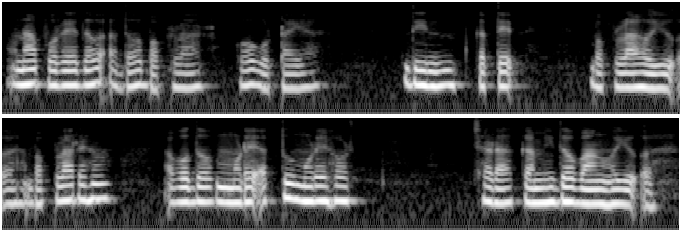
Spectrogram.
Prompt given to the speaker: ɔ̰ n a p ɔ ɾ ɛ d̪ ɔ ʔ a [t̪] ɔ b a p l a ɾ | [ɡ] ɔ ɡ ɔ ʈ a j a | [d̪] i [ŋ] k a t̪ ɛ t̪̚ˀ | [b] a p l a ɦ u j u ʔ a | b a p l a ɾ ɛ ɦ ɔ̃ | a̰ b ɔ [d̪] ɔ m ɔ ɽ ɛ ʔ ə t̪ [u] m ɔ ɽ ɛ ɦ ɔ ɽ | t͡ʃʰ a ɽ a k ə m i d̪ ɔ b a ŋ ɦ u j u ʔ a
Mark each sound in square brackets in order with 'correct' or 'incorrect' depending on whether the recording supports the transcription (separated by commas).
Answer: incorrect, incorrect, correct, incorrect, correct, correct, correct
